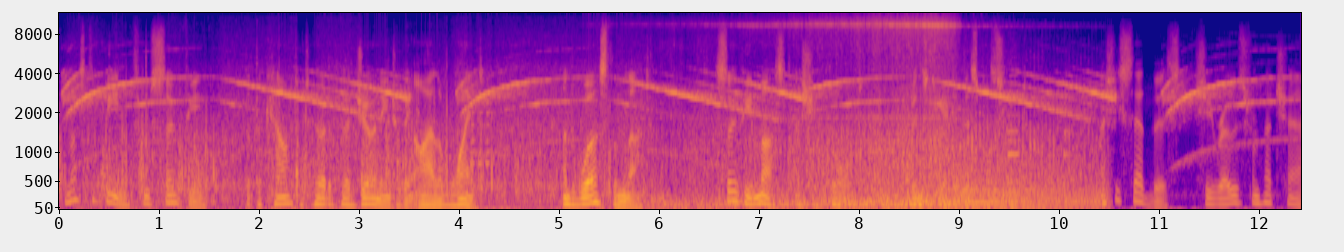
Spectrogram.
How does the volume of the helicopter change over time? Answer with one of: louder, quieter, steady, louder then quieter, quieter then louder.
louder.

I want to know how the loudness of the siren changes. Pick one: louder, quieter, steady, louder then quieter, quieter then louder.
steady.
